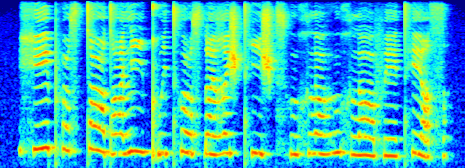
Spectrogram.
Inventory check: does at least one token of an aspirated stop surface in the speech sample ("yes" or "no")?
yes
